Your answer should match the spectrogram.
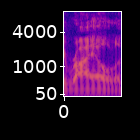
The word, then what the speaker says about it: Raiola: I am now saying raiola uh you know based on your uh admonition so I'm going to say raiola that's what you say it's supposed to be how it's supposed to be pronounced so Robinson riled a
